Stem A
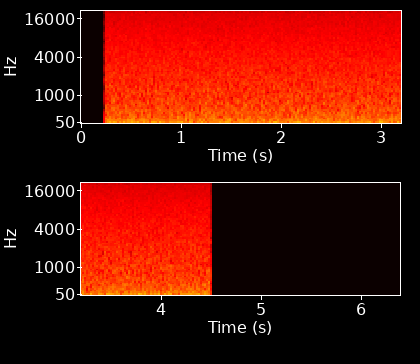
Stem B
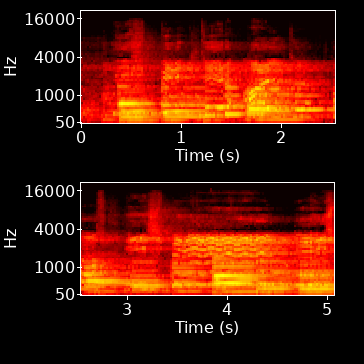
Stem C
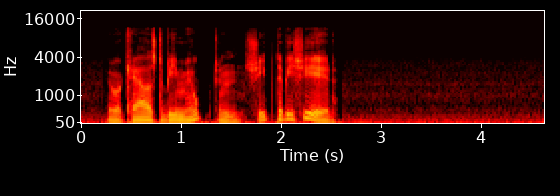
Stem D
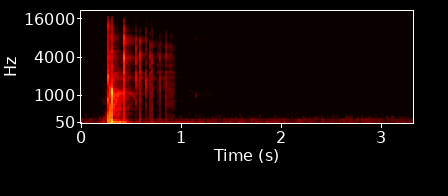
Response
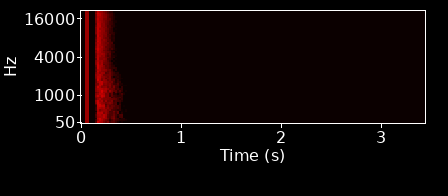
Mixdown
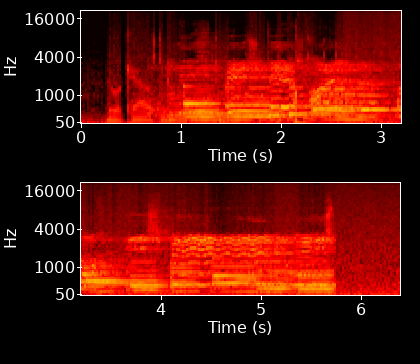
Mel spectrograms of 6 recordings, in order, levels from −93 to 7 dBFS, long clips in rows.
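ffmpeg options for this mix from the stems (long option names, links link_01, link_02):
-filter_complex "[0:a]adelay=1900,volume=-17.5dB[link_01];[1:a]adelay=650,volume=-11dB[link_02];[2:a]acompressor=threshold=-37dB:ratio=5,acrusher=bits=3:mode=log:mix=0:aa=0.000001,volume=-1dB,asplit=2[link_03][link_04];[3:a]adelay=1850,volume=-10.5dB[link_05];[link_04]apad=whole_len=365806[link_06];[link_01][link_06]sidechaincompress=threshold=-56dB:ratio=8:attack=16:release=105[link_07];[link_07][link_03]amix=inputs=2:normalize=0,acompressor=threshold=-46dB:ratio=2.5,volume=0dB[link_08];[link_02][link_05]amix=inputs=2:normalize=0,acontrast=78,alimiter=limit=-16dB:level=0:latency=1:release=385,volume=0dB[link_09];[link_08][link_09]amix=inputs=2:normalize=0,alimiter=limit=-24dB:level=0:latency=1:release=27"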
